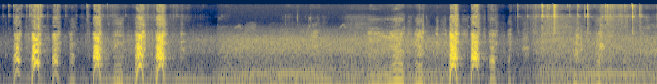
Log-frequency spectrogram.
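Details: A young male Norwegian Elkhound, ten months old, plays through a fence. Several quick barks come in short bursts, then a few seconds of hiss and quieter sounds, then another tight cluster of barks.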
